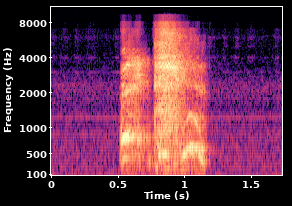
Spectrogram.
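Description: A single sharp sneeze, a quick breath in followed by an explosive hissing burst, in a quiet room.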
